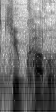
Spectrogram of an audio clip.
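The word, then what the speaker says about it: kubectl: is for everyone everywhere no matter how you pronounce these clis and it's cube cuddle in case you were wondering so we've got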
